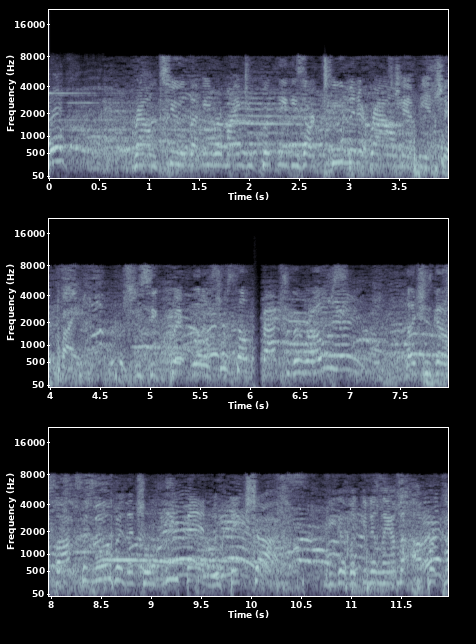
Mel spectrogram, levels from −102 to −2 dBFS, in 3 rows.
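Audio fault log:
6.03 to 6.13 s, short stall from a late packet: a packet turned up late, the jitter buffer ran dry, and the receiver stretched the last bit of sound for about 67 ms until it arrived, then carried on from the same spot. Nothing is lost, but that moment hangs a touch too long with a faint buzzy or dipped quality, and everything after sits 67 ms later. This is all over the Opus call path, whose top end stops around 8 kHz.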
